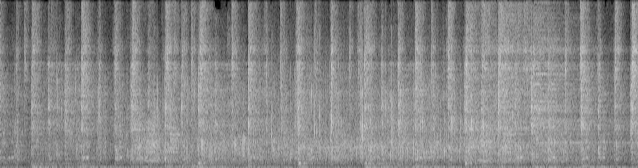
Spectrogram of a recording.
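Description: Recorded dance music with a fast, steady percussion beat.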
